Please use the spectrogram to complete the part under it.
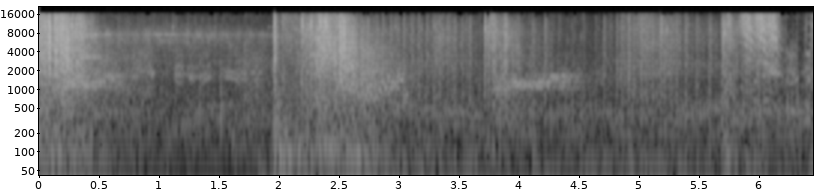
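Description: Rocket launcher fire in the video game Half-Life 2, with a sharp loud blast partway through followed by rumbling explosions and scattered gunfire in a busy battle.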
